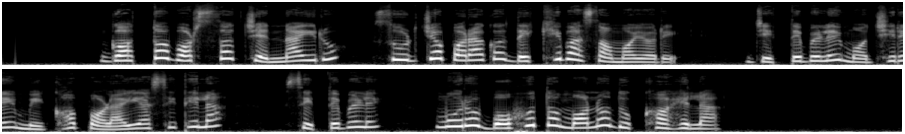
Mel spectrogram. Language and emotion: Odia, sad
